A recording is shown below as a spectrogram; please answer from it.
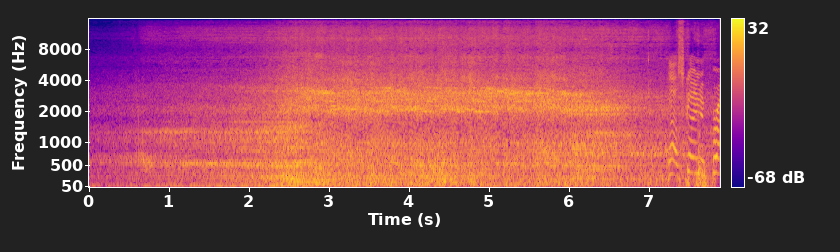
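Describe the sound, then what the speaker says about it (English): A Greater Anglia Stadler FLIRT train runs non-stop through Romford toward London Liverpool Street, building to a loud, sustained close roar of wheels and rails before receding, with a squeal near the end. "doing a non-stop Greater Anglia service to London and Liverpool Street"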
